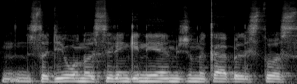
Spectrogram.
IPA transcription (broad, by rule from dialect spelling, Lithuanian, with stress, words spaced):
nʊ stɐdʲɪˈjoːnuɔs ɪrʲɛŋʲɡʲɪˈnʲeːjɛm ˈʒʲɪnɜ ˈkɑːbʲɛlʲsʲ ˈtuɔs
